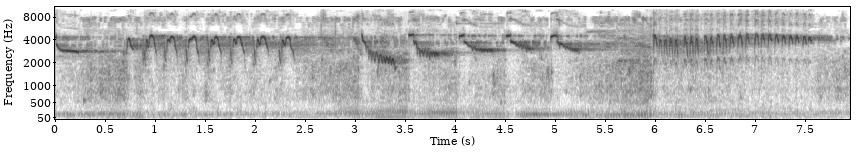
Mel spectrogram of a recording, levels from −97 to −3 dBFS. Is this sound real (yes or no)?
yes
